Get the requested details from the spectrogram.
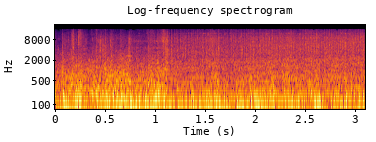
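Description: A heavy machine gun fires rapidly.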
